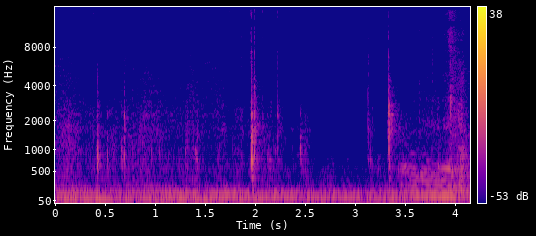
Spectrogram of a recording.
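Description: Faint scattered clicks and taps of hands fitting a jumper cable onto a loudspeaker's metal binding posts, over a low steady room rumble.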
